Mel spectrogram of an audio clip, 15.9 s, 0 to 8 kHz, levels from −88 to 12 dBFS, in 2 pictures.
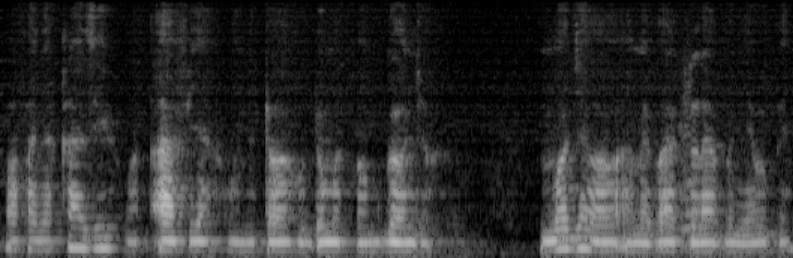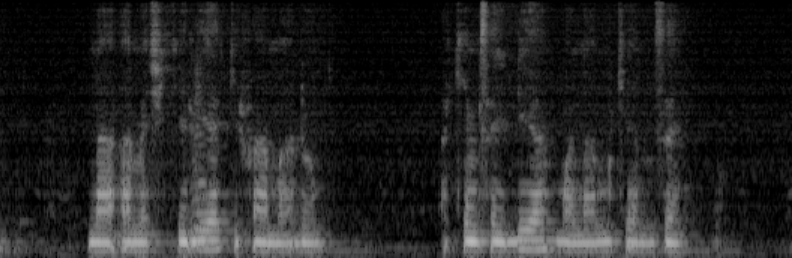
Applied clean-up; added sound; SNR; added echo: none; Bowed string instrument; 17 dB; reverberation time 0.6 s.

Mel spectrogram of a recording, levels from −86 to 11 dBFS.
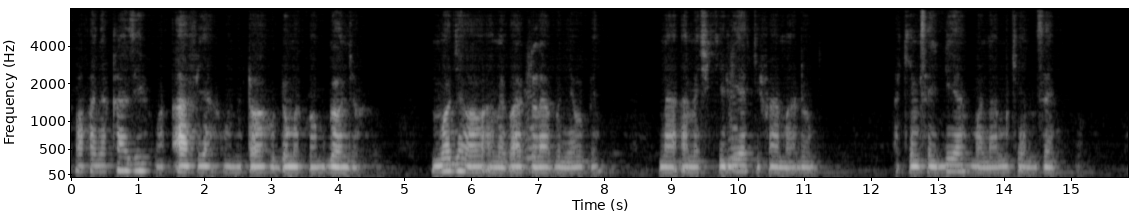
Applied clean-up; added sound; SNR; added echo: neural separator model SepFormer DNS4.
